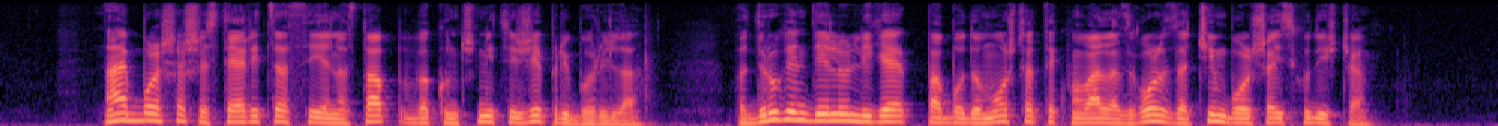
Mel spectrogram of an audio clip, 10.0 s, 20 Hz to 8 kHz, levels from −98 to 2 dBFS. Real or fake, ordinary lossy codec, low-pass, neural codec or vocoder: real; none; 7.2 kHz; none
